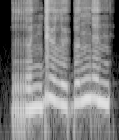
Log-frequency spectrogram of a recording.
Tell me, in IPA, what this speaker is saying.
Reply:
rø˩˧nʲɡy˥˧ ly˧˩ɠø˧˥ ŋɪ˥˧nʲ

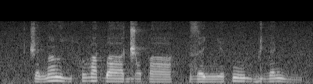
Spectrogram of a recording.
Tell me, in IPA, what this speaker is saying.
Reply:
t͡ʃɛ˨nã˦liː˨ hʊ˦βa˦ ɡ͡baː˦d͡ʒɔ˦˨paː˦ | zɛ˨ ɲe˨˦ pũ˦ βi˨bi˨ lɛ˦ŋiː˨

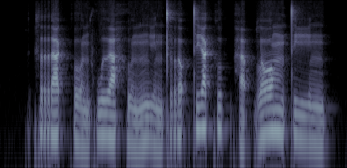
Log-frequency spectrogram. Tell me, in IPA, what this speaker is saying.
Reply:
kra˦˥k̚ʔoː˨˩nkwɯ˧a̯ hu˩˦nŋi˨˩n trɔ˦˥ʔti˥˩a̯ ku˥˩k̚ha˨˩p̚ lɔː˥˩m ti˧n

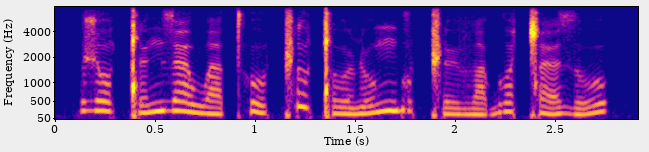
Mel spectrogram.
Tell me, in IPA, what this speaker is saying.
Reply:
ʒo˥˧ǃʉ˩˥nzœ˥˧ wɐ˩t̪ʰu˧˩˧ǁu˥˧ ǃu˩ɳu˩˥ ŋɡu˥˧ǁʉ˩ va˩ɡʷœ˥˧ ǀœ˧˩˧ zu˩˥

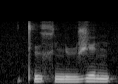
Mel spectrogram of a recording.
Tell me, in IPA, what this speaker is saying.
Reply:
tʼɨx nʉʒen

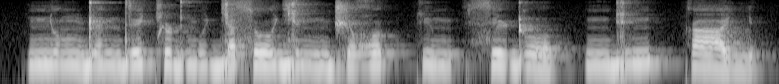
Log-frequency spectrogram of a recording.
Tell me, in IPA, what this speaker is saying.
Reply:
ɲɔŋɖɛndecʊɖ muɟasoɟeŋ nd͡ʒeʁʷekːi mɪksiɖo | ŋɡiŋkːaʎ

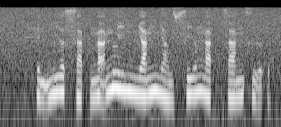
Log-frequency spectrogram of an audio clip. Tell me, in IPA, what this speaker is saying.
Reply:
hḛ˧˨ŋmi˧ə̯ sa˨˩k̚ ŋa̰˧˥ŋli˧n ɲa˨˦ŋɲa̤˨˩w si˨˦ə̯ŋa˨˩k̚ sa˨˦ŋxɨ̰˧˨ə̯ʔ

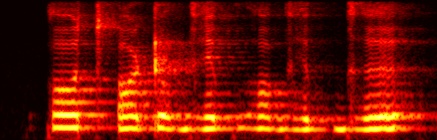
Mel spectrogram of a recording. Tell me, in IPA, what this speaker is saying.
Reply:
kɔ t͡sʼɔʈo ɡʱɛkʷɦɔɡʱɛkʷ ɡʱə

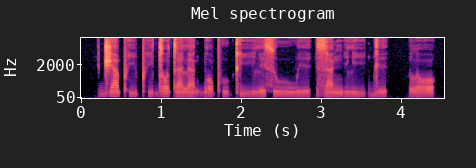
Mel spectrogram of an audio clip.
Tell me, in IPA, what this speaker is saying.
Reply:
d͡ʒa˦pʰi˨ pʰi˦dɔ˦ ta˨la˦ ɡ͡bɔ˨pʰu˨kʼiː˨ lɪ˨˦suː˦˨wɪ˨˦ | za˨ŋi˨liː˨ɡ͡bɪ˦ | lɔ˨

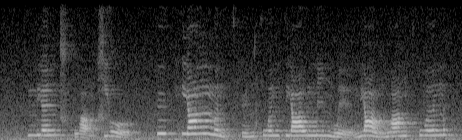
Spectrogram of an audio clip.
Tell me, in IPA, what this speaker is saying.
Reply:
n̪jɛ˥nt͡sʰwɑ̰˨˩ŋɕjo˥˩ʊ̯ | pʰy˥pʰjɑ˥ŋ n̪ə˥˩n t̪ʰy˧˥nkwə˥nt̪jɑ˥ʊ̯n̪i˥ n̪wḛ˨˩ɪ̯n̪jɑ˥˩ʊ̯ n̪wɑ˥ŋt̪ʰwə˥n

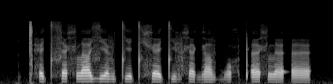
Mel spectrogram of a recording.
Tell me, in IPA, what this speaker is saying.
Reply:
ǀʰɛtʲsæxla zʲævtʲætʲxɛ tʲɛvxæɡav bɔxpʼæx læʔæ

